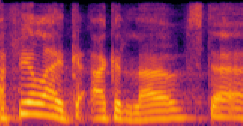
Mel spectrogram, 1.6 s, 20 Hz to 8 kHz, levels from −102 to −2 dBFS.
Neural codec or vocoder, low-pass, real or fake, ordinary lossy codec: vocoder, 44.1 kHz, 128 mel bands, Pupu-Vocoder; 7.2 kHz; fake; Opus, 64 kbps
